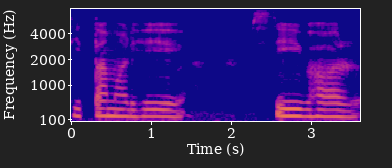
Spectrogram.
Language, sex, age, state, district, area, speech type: Maithili, female, 30-45, Bihar, Sitamarhi, urban, spontaneous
